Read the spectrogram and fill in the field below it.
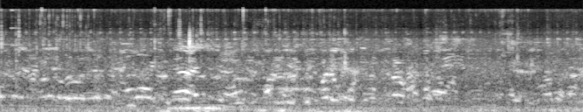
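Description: Many men talk at once outdoors in a busy crowd.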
